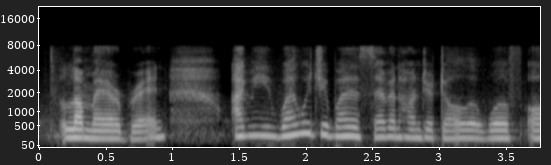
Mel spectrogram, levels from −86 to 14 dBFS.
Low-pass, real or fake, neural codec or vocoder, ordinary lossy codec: none; fake; codec, 16 kHz, 1 kbps, X-Codec, HuBERT features, trained on LibriSpeech; none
